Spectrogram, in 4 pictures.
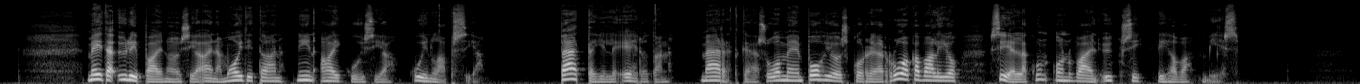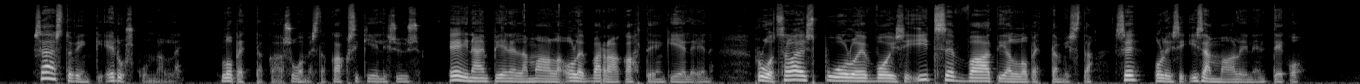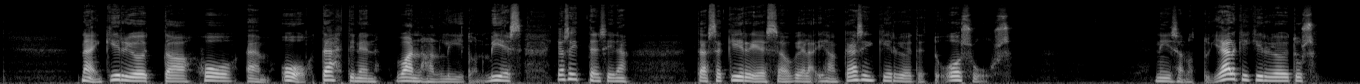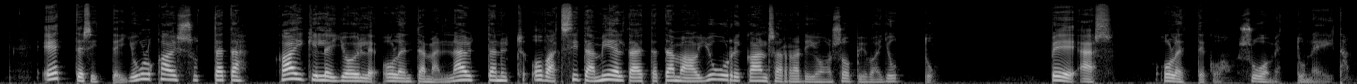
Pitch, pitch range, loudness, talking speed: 155 Hz, 125-190 Hz, -23 LUFS, 95 wpm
